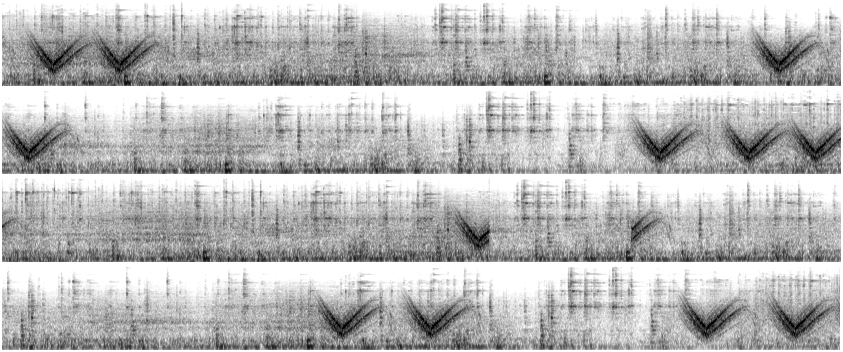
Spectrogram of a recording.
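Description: Cartoon soundtrack of skateboards rolling: a steady rattling rumble of wheels on asphalt, broken about every five seconds by clusters of two or three short swooping effects, each dipping in pitch and rising again.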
